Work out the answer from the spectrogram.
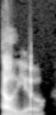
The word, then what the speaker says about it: Eliud: And instead of Eliud, it uses the word Eljo, or really it would be pronounced Elio.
